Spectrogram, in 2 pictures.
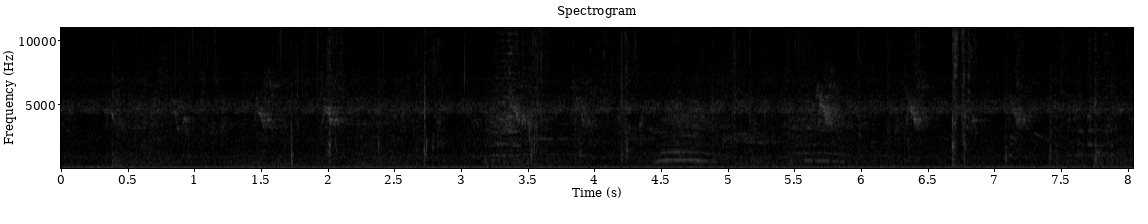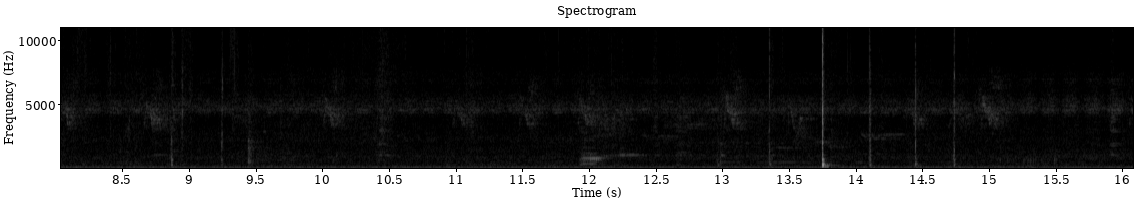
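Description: Sticky dough squelches softly as hands knead it in a metal bowl.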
